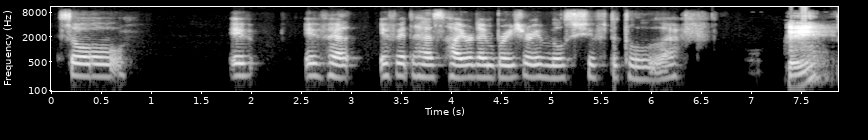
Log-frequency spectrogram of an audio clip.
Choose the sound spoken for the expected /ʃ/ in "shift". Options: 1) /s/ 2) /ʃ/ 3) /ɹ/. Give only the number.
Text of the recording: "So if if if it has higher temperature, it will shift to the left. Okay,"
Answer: 2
